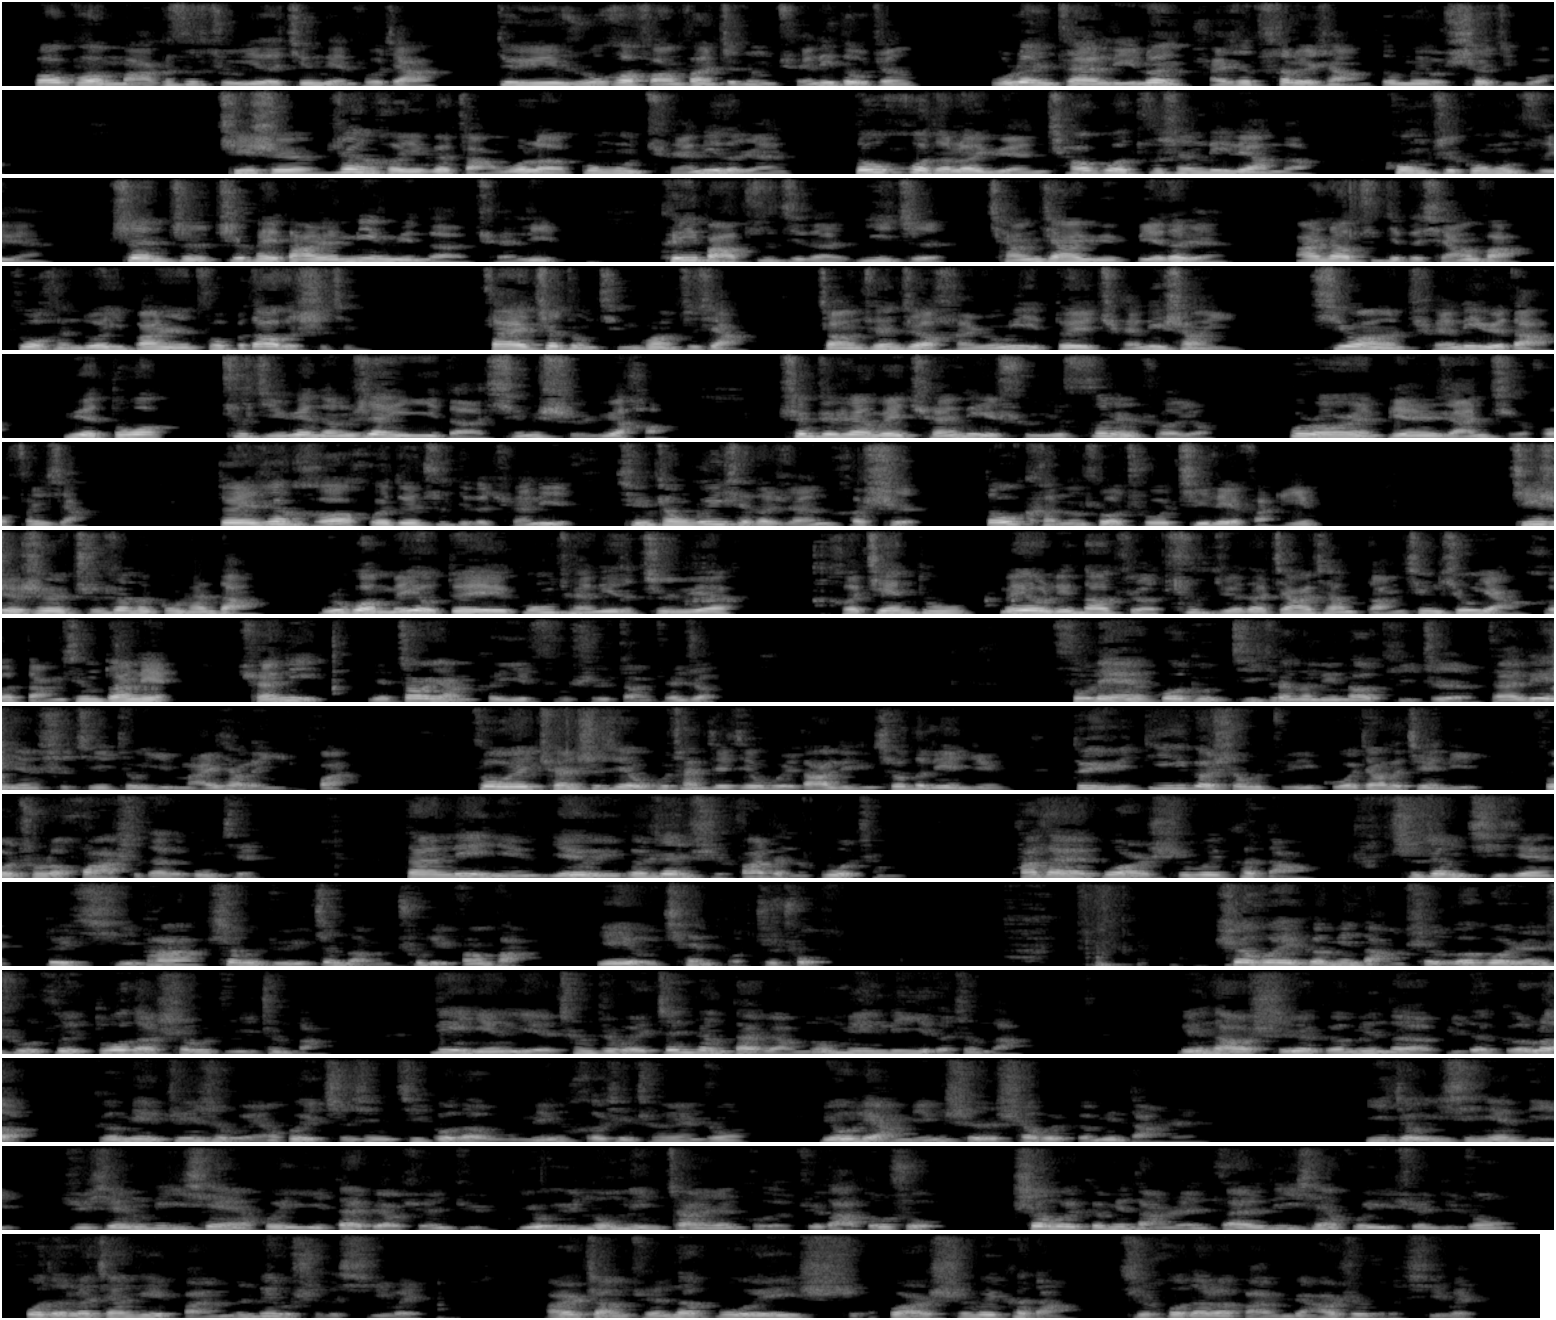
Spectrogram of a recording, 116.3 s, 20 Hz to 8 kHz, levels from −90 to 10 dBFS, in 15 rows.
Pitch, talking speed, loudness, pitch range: 175 Hz, 270 characters per minute, -25 LUFS, 145-205 Hz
